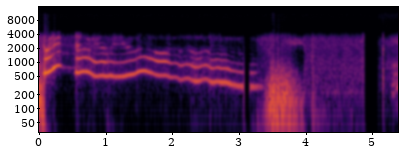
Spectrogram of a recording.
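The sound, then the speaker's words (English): A dog howls in a long, wavering, tuneful wail that rises and falls like singing, followed by a short breathy huff and a few softer sounds. “Sing like my dog.”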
